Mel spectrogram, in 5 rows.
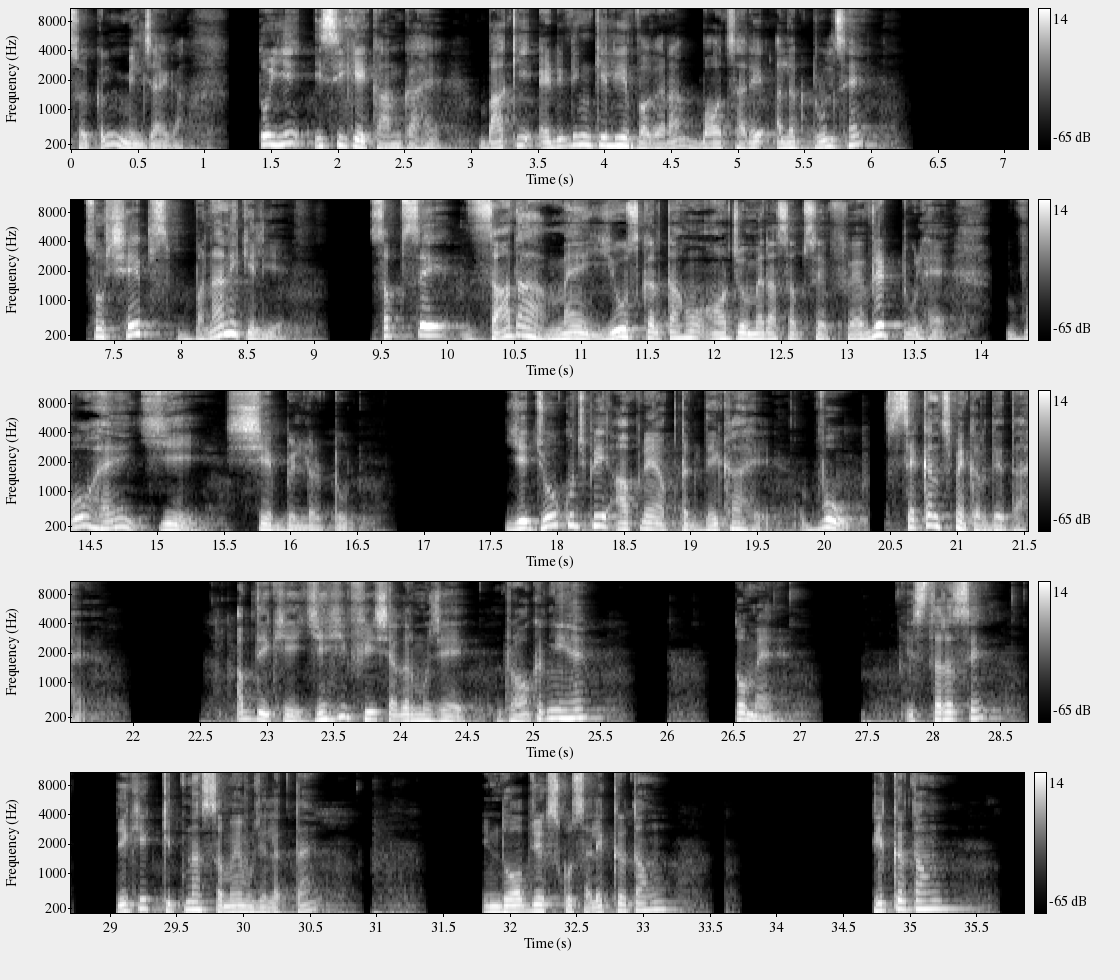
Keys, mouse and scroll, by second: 5.7 click, 17.6 alt+Num_Lock, 17.7-18.1 alt+scroll down 1, 25.7 alt+Num_Lock, 25.7 alt+scroll down 1, 25.9-26.7 alt+scroll up 1, 26.7-31.6 drag, 31.6-33.7 drag, 34.6 click.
